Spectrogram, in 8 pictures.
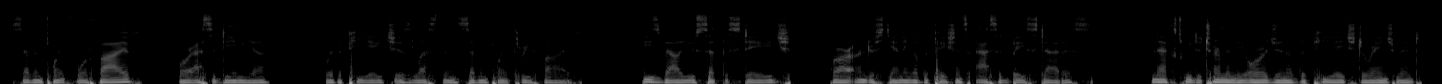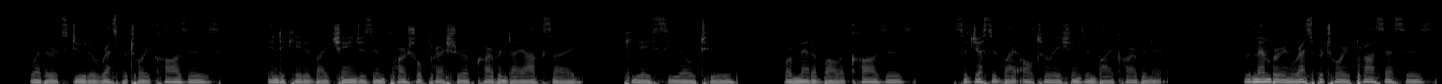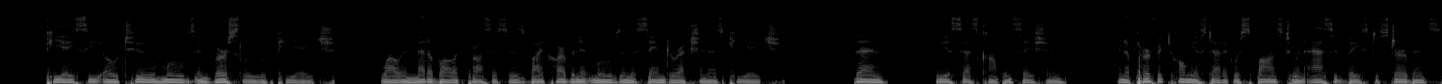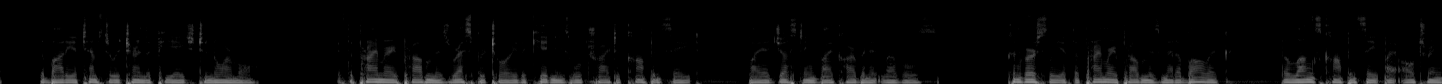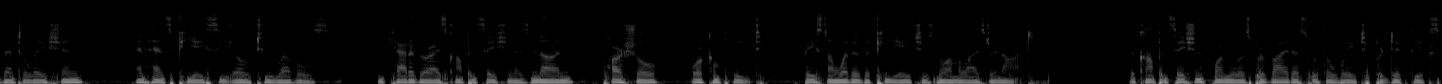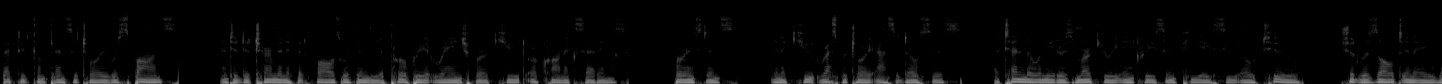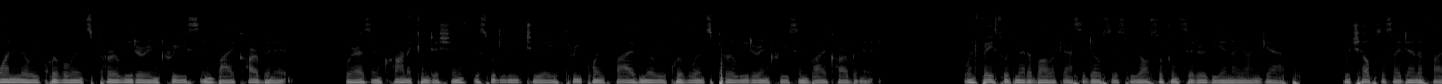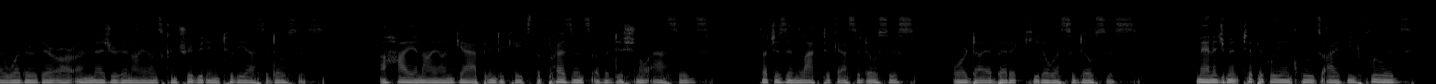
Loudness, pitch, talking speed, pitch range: -42 LUFS, 95 Hz, 140 wpm, 90-100 Hz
